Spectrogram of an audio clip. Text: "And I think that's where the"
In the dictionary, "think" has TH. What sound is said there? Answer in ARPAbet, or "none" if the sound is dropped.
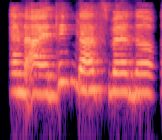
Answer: T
